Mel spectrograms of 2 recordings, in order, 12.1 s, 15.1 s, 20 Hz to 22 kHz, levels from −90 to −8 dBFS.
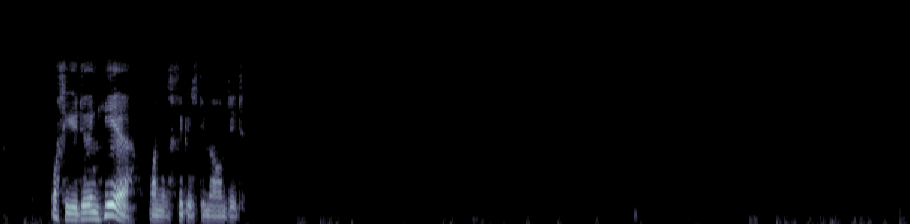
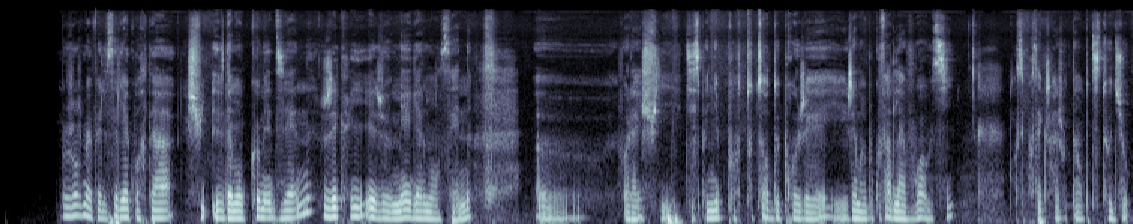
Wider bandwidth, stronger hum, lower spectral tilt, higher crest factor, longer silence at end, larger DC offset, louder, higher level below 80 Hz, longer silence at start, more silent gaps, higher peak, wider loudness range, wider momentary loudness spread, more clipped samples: second, 7.2 kHz vs 19 kHz; neither; first, -5.5 dB/octave vs -4 dB/octave; about the same, 24 dB vs 24 dB; first, 8.95 s vs 0.1 s; neither; second, -37 LUFS vs -24 LUFS; second, -80 dBFS vs -40 dBFS; about the same, 0.7 s vs 0.8 s; first, 1.93-1.97 s vs none; second, -18 dBFS vs -2 dBFS; first, 16 LU vs 4 LU; first, 16 LU vs 12 LU; neither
